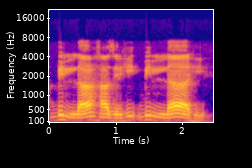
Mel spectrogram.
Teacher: لام یہاں پر لفظ اللہ کا باریک ہوگا کیونکہ لفظ اللہ کے لام سے پہلے زیر ہے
